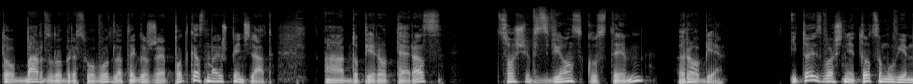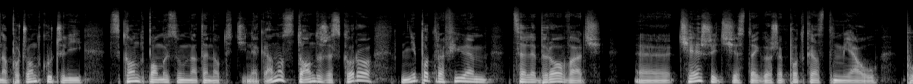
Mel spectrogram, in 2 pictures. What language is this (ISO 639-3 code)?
pol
